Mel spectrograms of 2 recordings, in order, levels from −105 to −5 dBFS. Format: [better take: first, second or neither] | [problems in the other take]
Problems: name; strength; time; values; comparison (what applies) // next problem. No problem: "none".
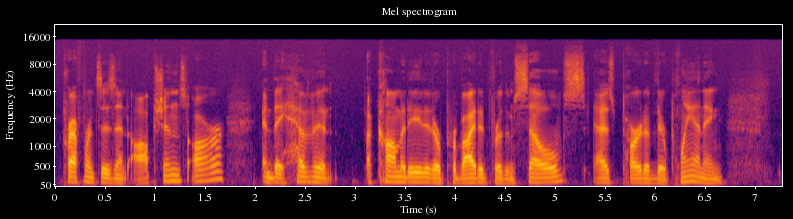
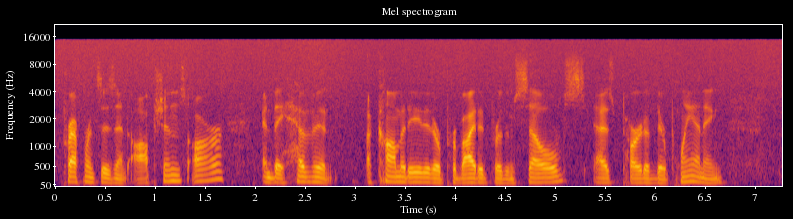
first | hiss; loud; throughout; 8 dB below the speech; faint in the first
